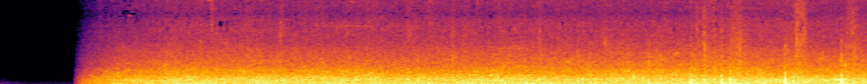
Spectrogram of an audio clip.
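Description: A busy city street hums with a steady murmur of crowd noise.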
